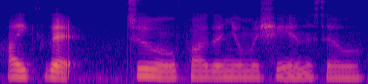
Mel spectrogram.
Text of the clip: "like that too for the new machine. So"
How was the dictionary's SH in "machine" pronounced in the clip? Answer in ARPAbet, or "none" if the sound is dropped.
SH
